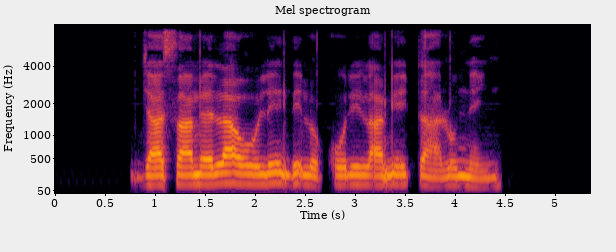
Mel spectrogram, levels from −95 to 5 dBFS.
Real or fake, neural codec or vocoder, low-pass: fake; codec, 16 kHz, 2 kbps, FunCodec, trained on LibriTTS, 25 frames a second; 7.2 kHz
